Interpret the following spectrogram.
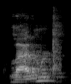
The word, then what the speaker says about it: Latimer: Latimer, which is what you say. Latimer. I say it with a it almost sound like a D.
